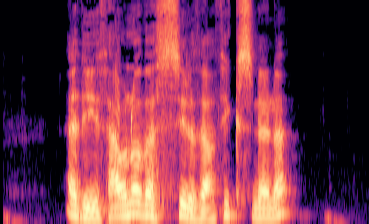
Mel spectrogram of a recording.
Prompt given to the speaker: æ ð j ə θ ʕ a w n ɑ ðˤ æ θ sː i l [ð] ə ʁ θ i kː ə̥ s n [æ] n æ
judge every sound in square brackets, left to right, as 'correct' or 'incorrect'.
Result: correct, correct

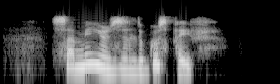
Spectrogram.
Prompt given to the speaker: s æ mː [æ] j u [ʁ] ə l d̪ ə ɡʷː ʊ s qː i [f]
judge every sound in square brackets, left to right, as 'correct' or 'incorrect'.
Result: incorrect: i, incorrect: z, correct

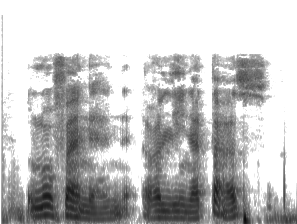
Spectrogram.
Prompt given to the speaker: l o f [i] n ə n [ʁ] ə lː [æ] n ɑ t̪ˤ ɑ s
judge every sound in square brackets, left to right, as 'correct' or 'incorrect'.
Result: incorrect: æ, correct, incorrect: i

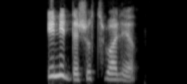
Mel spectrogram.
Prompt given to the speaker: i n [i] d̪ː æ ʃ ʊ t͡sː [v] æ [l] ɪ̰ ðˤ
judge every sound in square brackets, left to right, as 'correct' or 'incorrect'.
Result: correct, incorrect: w, correct

